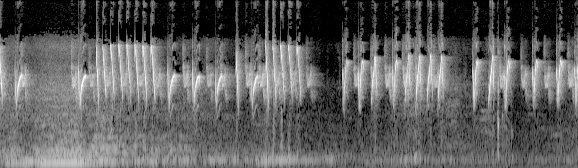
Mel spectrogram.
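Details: Lure recording of a bar-winged prinia: rapid upslurred and downslurred whistled notes in fast series, with brief pauses between bursts and a low rumble at the start.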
